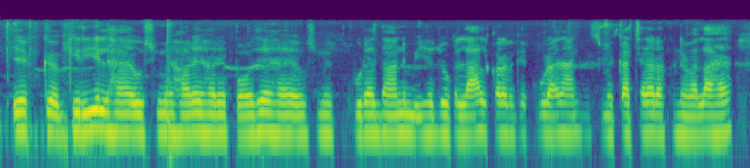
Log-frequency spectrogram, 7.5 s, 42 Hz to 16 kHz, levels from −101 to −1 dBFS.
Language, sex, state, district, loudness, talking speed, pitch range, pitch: Bajjika, male, Bihar, Vaishali, -15 LUFS, 185 wpm, 135-145 Hz, 140 Hz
